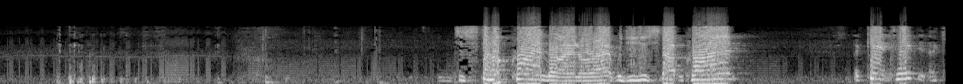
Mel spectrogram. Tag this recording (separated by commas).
Speech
